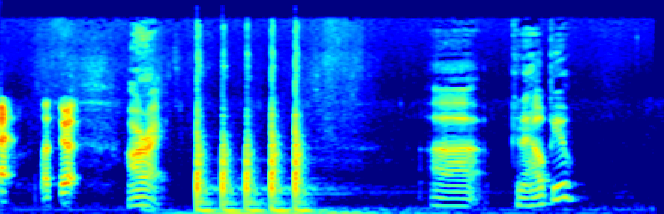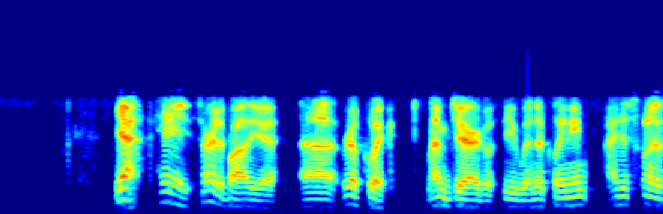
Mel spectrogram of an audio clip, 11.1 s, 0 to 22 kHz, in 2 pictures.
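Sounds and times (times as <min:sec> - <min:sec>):
speech: 0:00.0 - 0:01.4, 0:03.6 - 0:04.9, 0:06.5 - 0:11.0
firm knocks on a door: 0:01.5 - 0:03.3.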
